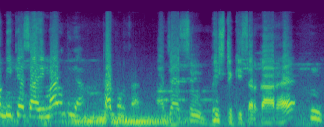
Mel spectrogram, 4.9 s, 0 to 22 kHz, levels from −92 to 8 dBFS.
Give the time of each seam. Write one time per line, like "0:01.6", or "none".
0:02.6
